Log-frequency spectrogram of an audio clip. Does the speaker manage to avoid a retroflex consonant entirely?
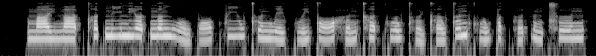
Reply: yes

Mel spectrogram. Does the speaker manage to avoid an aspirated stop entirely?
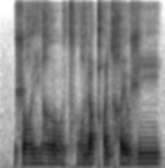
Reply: no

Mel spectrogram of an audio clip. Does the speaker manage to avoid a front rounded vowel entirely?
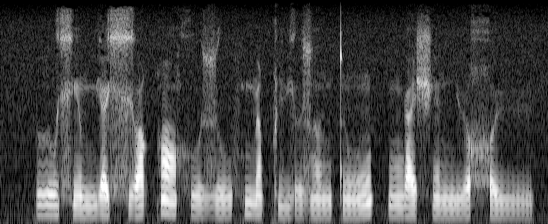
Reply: no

